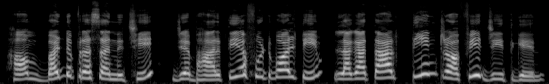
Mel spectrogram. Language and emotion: Maithili, happy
